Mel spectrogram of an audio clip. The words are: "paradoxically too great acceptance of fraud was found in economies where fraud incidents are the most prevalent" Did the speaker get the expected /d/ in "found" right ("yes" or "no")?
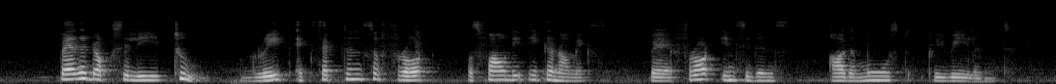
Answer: yes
